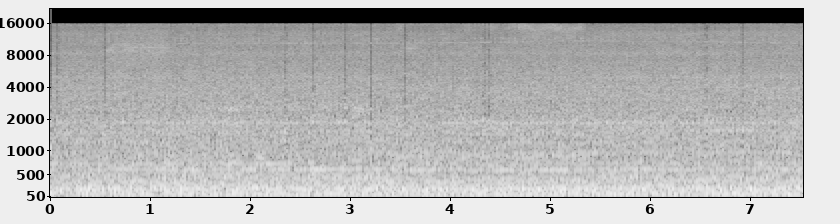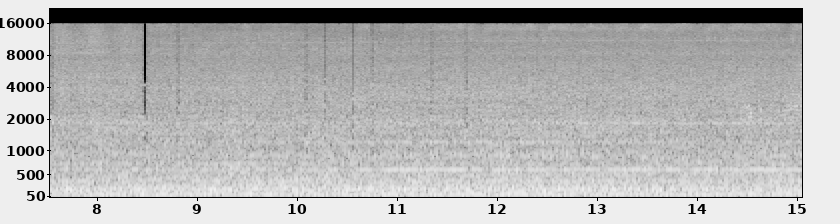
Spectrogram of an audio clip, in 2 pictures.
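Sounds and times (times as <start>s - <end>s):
drum cutter grinding rock: 0.0s - 15.0s
excavator engine deep hum: 0.0s - 15.0s.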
